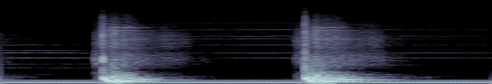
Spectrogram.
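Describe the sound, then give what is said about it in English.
Knocking on a freestanding wooden door with a shiny golden doorknob, standing upright without a frame in the middle of a forest, heard from a few feet away: three heavy, hollow thuds spaced evenly about a second apart, each with a deep low thump and a short rattling tail, over a steady low hum. “What I heard matched what I saw, knocking on a door from only a few feet away.”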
